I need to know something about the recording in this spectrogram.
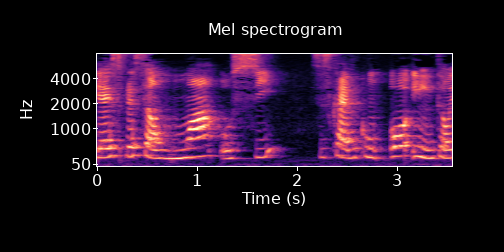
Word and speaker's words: aussi: E a expressão moi aussi se escreve com OI, então esse OI tem som de UA, moi. E o AU de aussi tem som de O.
